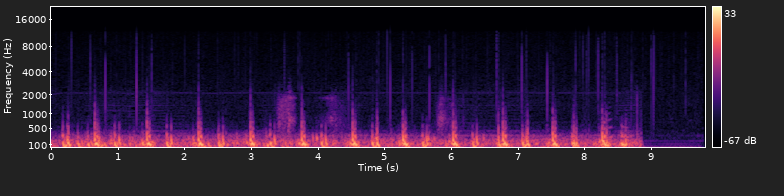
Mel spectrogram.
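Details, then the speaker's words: Phonocardiogram tracing 23 of mitral stenosis: regular heartbeat about 79/min with loud first heart sound, opening snap of the mitral valve, and diastolic rumble becoming more audible at the end of diastole. "tracing number 23 mitral stenosis loud first heart sound opening snap diastolic rumble particularly becoming more audible at the end of diastole"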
